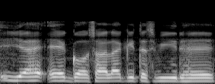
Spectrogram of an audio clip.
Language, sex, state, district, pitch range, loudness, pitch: Hindi, male, Uttar Pradesh, Gorakhpur, 155-170 Hz, -14 LUFS, 160 Hz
